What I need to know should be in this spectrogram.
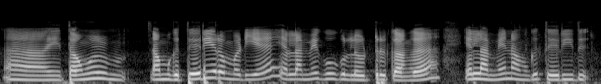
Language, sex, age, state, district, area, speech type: Tamil, female, 45-60, Tamil Nadu, Tiruvannamalai, rural, spontaneous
